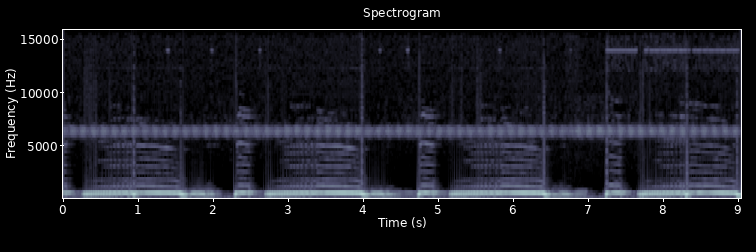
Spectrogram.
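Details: Repeated cooing of a male ring-necked dove. Each phrase starts with a brief note, swells into a long, even, mellow coo, then drops and wobbles at the end, roughly every two seconds, against a quiet background.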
